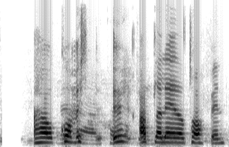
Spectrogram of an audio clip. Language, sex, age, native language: Icelandic, female, 13, Icelandic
